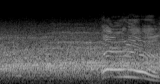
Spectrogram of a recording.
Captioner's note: crowd cheering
